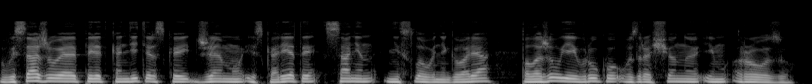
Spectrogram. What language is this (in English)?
Russian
